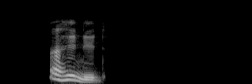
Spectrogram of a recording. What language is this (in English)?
Kabyle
